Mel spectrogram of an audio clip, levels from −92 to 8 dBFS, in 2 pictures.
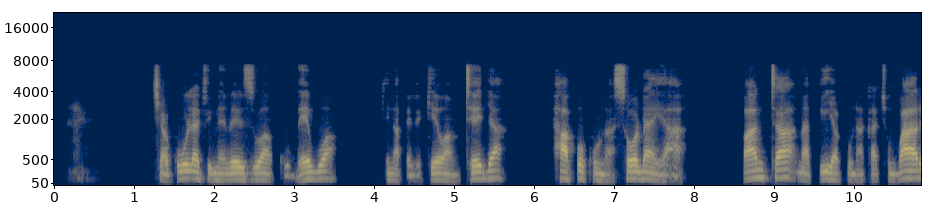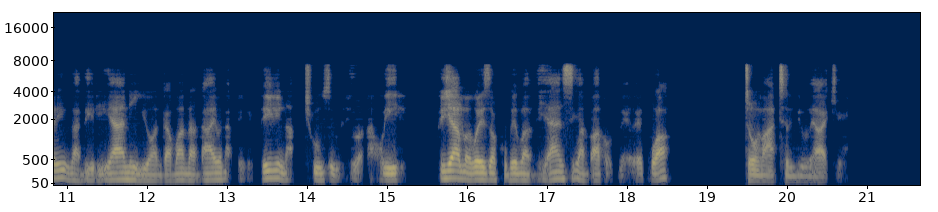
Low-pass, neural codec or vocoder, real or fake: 7.2 kHz; codec, 16 kHz, 1 kbps, FunCodec, trained on LibriTTS, 50 frames a second; fake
